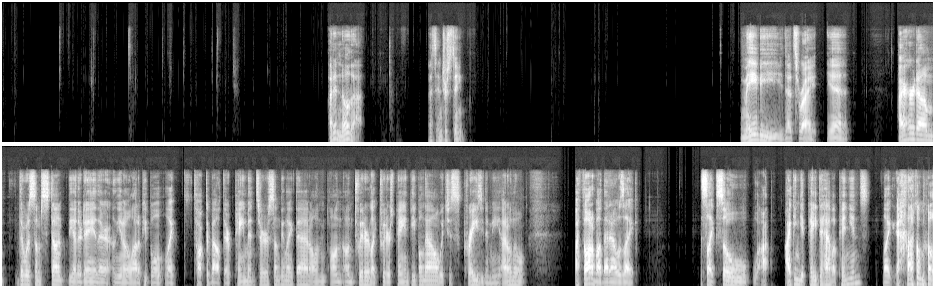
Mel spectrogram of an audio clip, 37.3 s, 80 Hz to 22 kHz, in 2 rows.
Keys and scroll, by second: 1.0 space, 3.1 a, 3.6 space, 4.4 a, 23.1 space, 28.6 super+-, 29.9 space, 34.1 super+g.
